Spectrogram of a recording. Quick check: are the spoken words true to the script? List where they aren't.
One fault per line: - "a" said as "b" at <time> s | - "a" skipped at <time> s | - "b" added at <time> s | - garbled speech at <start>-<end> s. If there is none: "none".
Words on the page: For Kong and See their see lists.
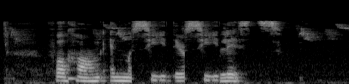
none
